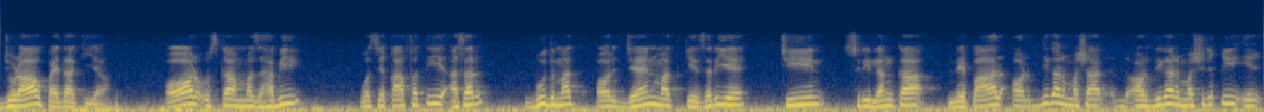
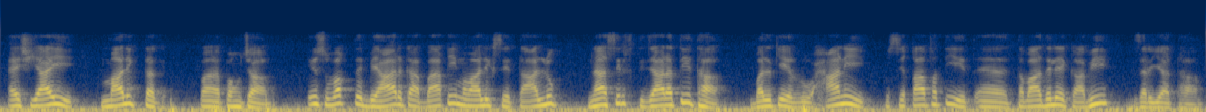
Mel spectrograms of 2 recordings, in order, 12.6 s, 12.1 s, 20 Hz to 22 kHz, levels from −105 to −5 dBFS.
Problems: none marked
